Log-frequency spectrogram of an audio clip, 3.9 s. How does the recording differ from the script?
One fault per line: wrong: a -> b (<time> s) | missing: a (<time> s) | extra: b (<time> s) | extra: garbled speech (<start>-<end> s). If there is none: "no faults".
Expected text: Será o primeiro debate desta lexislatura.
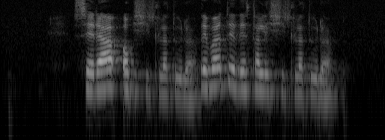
wrong: primeiro -> lexislatura (1.3 s)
